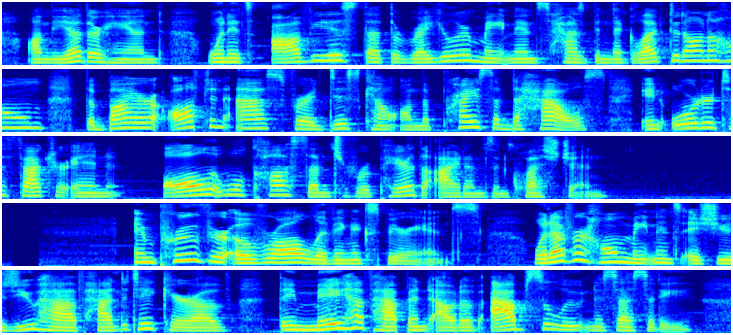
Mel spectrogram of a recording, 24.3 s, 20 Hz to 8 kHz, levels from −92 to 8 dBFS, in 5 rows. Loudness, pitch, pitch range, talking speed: -30 LUFS, 175 Hz, 155-215 Hz, 175 wpm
